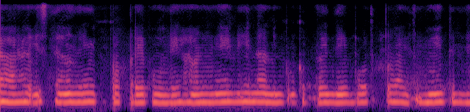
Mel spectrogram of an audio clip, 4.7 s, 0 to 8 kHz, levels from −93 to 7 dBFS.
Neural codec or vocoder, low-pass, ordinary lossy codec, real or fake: codec, 16 kHz, 2 kbps, FreqCodec, smaller model; 7.2 kHz; none; fake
